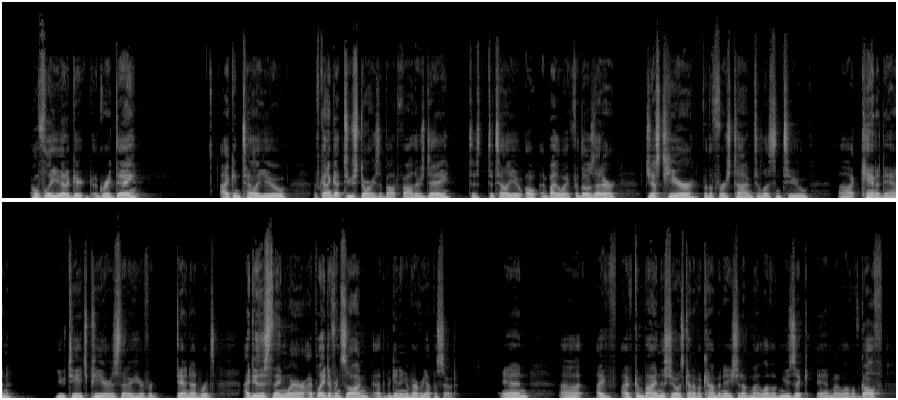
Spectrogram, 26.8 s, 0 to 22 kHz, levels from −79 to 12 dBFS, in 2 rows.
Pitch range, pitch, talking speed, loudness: 115-135 Hz, 125 Hz, 205 wpm, -23 LUFS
